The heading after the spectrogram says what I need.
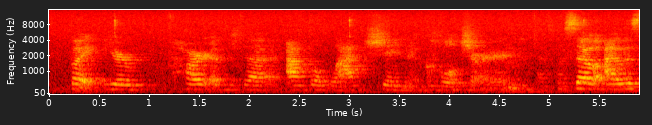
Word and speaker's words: Appalachia: Even down to like the word Appalachia, like how people pronounce it, because I've found some people who insist on saying Appalachian, Right. Appalachia, and then when you're like, no, it's Appalachia, they're like, oh, either way.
